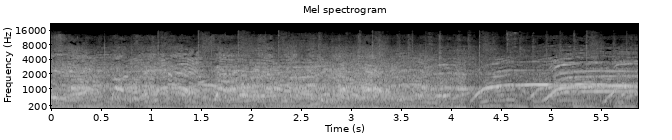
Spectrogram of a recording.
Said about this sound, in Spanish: Y esta escena es de colección. Las Ateneas, mujeres policías con cascos y escudos, se unieron a la marcha gritando esto.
